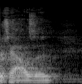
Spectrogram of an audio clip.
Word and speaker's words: Talzin: Well, he grows up on Dathomir as Mother Tazma's... – Talzin. – I can never get her name right.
